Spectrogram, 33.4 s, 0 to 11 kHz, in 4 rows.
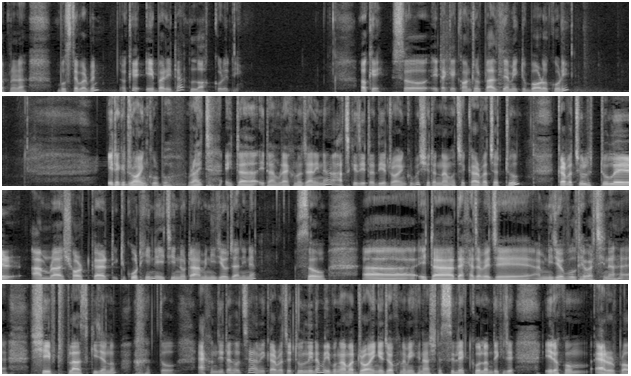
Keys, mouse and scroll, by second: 3.0 click, 6.3 ctrl+=, 7.2 space, 7.4 click, 8.0 ctrl+=, 8.4 space, 8.6 click, 8.9 space, 25.4 click.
